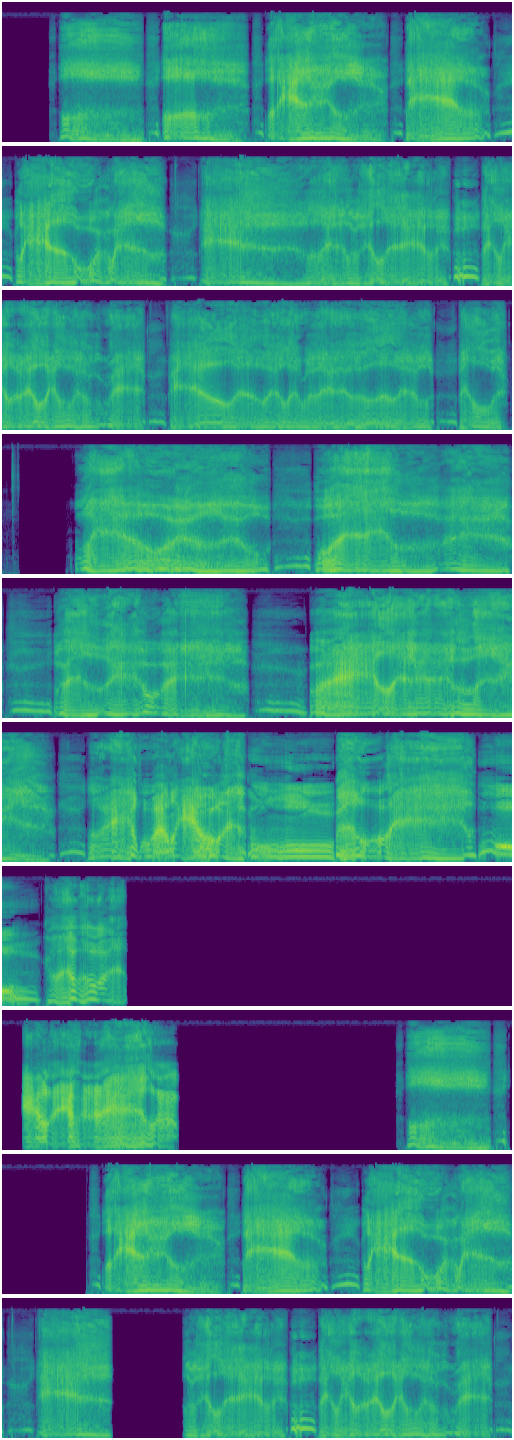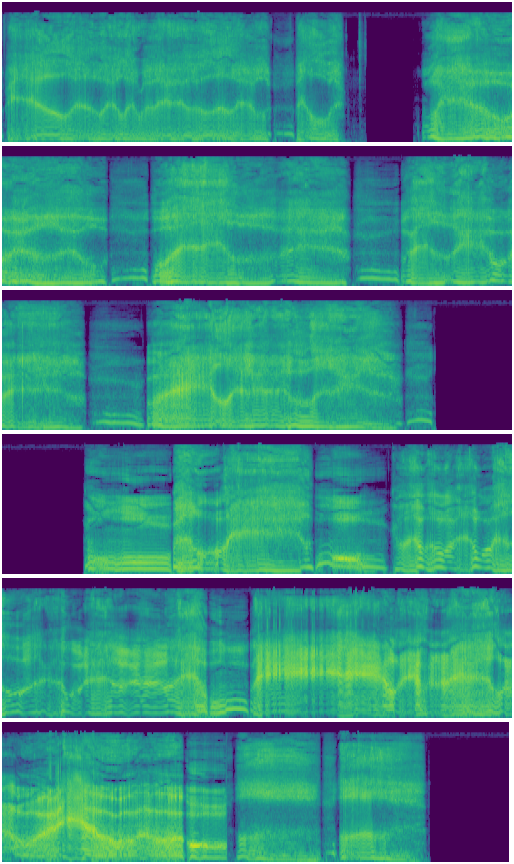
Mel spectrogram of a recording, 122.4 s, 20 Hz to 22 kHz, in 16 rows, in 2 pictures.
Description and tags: Solo Zombie 4
Single groaning zombie. Syncs at 08.24.14.
dead-season, groan, horror, monster, solo, undead, voice, zombie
